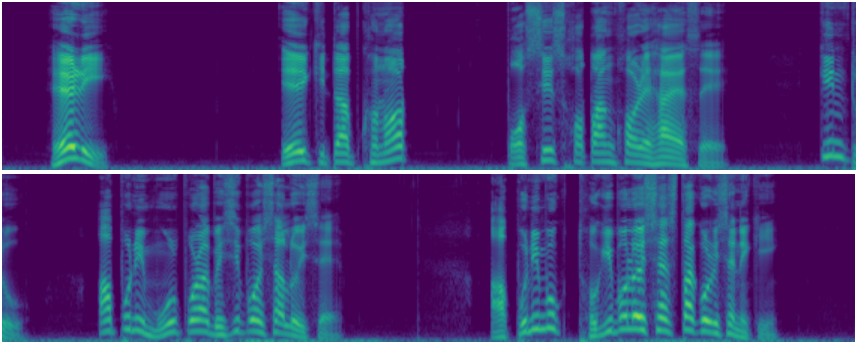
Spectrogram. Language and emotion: Assamese, angry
